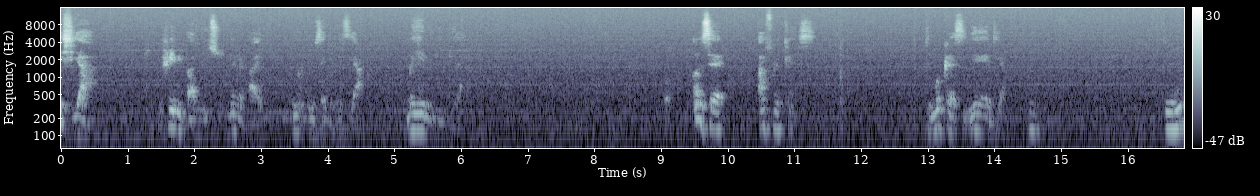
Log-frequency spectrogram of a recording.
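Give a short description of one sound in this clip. An elderly man speaks calmly and with pauses, close to a microphone.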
